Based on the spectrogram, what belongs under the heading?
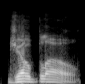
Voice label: "Joe Blow", American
